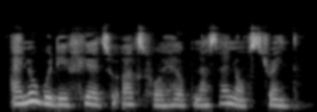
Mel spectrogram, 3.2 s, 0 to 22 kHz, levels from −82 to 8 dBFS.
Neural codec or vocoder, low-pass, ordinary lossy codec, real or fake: none; 9.9 kHz; MP3, 48 kbps; real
